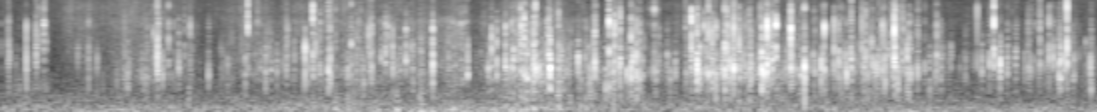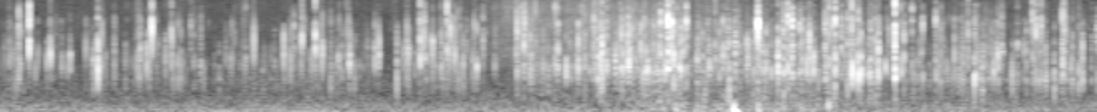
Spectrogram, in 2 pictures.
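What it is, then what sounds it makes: Clear plastic wrap. A small crumpled piece of clear plastic wrap is held in cupped hands and crinkled and squeezed by the fingertips. It makes a quiet, steady stream of bright, crackling crinkles with little low end. The crackles swell in a few denser bursts.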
